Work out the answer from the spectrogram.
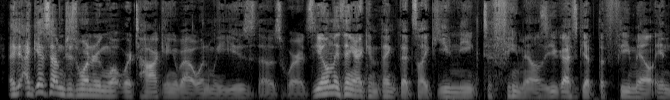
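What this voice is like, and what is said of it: Usual voice. Nothing is said of it.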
